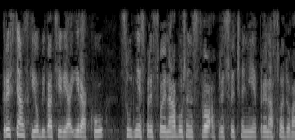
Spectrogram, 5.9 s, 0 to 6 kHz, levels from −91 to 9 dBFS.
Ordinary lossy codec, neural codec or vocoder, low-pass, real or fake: AAC, 48 kbps; none; 5.4 kHz; real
